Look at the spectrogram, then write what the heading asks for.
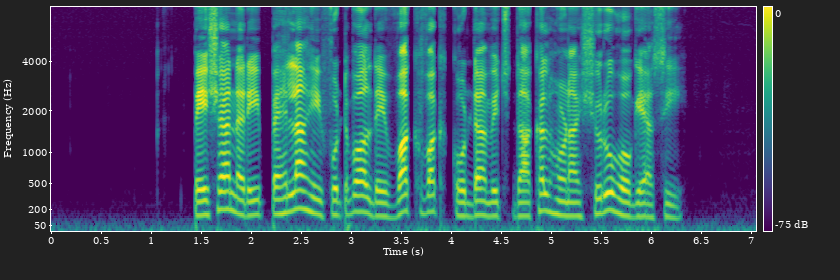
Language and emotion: Punjabi, neutral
